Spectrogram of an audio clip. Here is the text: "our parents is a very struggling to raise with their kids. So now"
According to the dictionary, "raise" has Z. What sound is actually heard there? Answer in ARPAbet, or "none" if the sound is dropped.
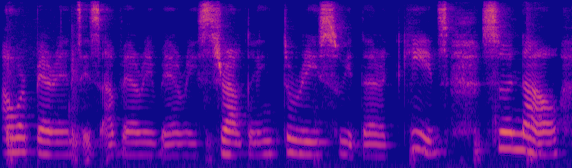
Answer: S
